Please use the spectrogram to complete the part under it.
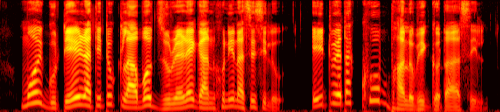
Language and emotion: Assamese, happy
